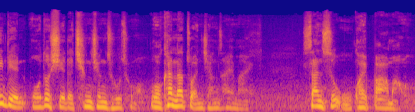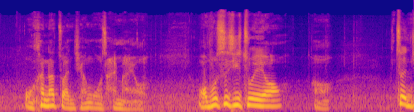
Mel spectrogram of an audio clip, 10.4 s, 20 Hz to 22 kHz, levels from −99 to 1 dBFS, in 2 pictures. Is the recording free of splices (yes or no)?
yes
